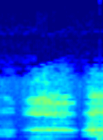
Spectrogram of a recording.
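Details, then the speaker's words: Sleeping child with obstructive sleep apnoea, tongue falling back during sleep: a brief quiet pause of breath-holding, then a sudden noisy gulping gasp as breathing resumes, one of repeated episodes. "he's still holding his breath and that's going to gulp again there he goes"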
